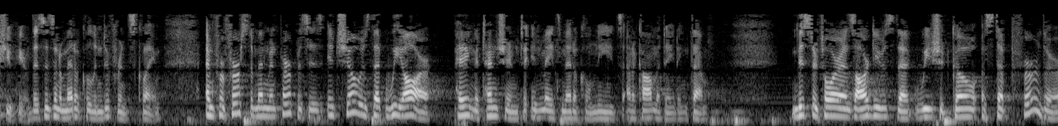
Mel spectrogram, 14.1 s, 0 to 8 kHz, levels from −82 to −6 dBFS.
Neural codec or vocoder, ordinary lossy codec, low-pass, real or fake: none; MP3, 24 kbps; 7.2 kHz; real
